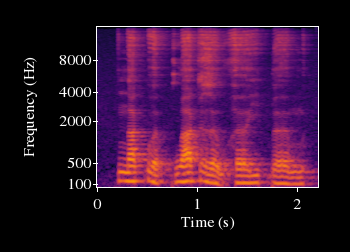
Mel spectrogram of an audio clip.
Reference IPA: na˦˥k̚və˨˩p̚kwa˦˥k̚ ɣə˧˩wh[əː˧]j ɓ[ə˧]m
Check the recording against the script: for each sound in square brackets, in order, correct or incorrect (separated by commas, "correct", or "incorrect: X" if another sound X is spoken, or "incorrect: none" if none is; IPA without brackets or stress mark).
correct, incorrect: ə˨˩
